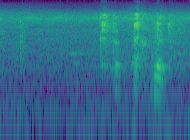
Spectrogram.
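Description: A woman speaks briefly nearby outdoors.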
